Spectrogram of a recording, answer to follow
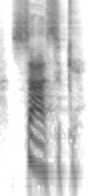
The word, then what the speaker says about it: Sasuke: Like when like the name, there's the name Sasuke is how it's spelled, but they always they swallow that U. It's always Sasuke.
